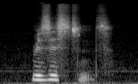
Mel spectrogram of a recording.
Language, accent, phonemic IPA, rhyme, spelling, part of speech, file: English, US, /ɹɪˈzɪstəns/, -ɪstəns, resistance, noun, En-us-resistance.ogg
- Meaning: 1. The act of resisting, or the capacity to resist 2. A force that tends to oppose motion 3. Electrical resistance 4. A resistor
